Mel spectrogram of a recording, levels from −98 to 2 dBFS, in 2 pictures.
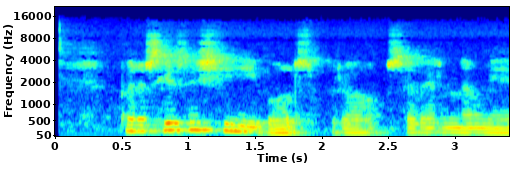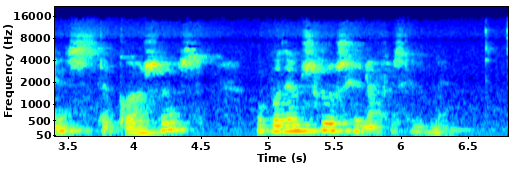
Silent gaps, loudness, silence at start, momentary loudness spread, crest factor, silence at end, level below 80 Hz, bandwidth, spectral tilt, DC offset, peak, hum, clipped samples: none; -32 LUFS; 0.05 s; 17 LU; 18 dB; 0.15 s; -68 dBFS; 15 kHz; -5 dB/octave; under 0.1%; -16 dBFS; none; under 0.1%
